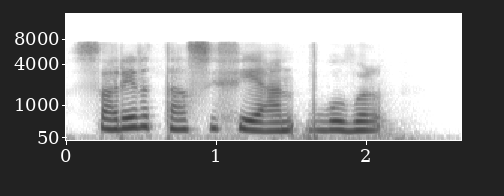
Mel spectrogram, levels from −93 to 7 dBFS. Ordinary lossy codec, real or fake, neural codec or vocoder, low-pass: none; fake; codec, 16 kHz, about 1 kbps, DyCAST, with the encoder's durations; 7.2 kHz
